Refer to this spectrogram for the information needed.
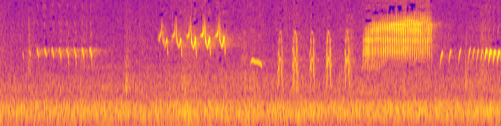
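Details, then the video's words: Song of a European greenfinch recorded in Córdoba, mixing quick trills, clipped chirps and short rising notes with a strong buzzy wheeze near the end, followed by another fast trill. "Verderón común"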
